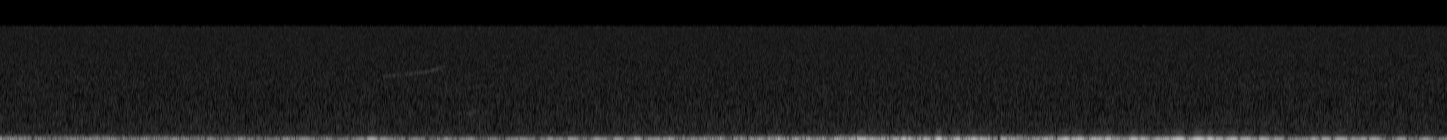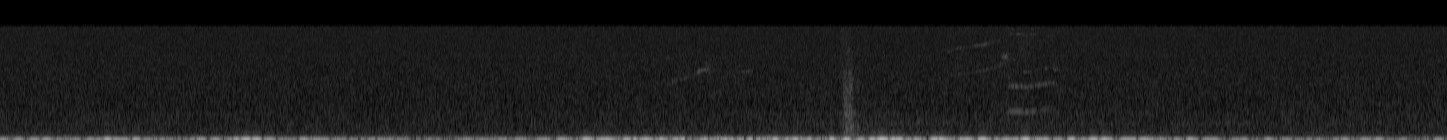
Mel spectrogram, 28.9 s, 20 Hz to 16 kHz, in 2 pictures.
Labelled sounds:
3.8	4.5	killer whale, Bigg's (transient), 1.9 to 2.7 kHz
21.2	21.4	killer whale, Bigg's (transient), 1.6 to 2.1 kHz
24.0	25.1	killer whale, Bigg's (transient), 0.80 to 5.2 kHz

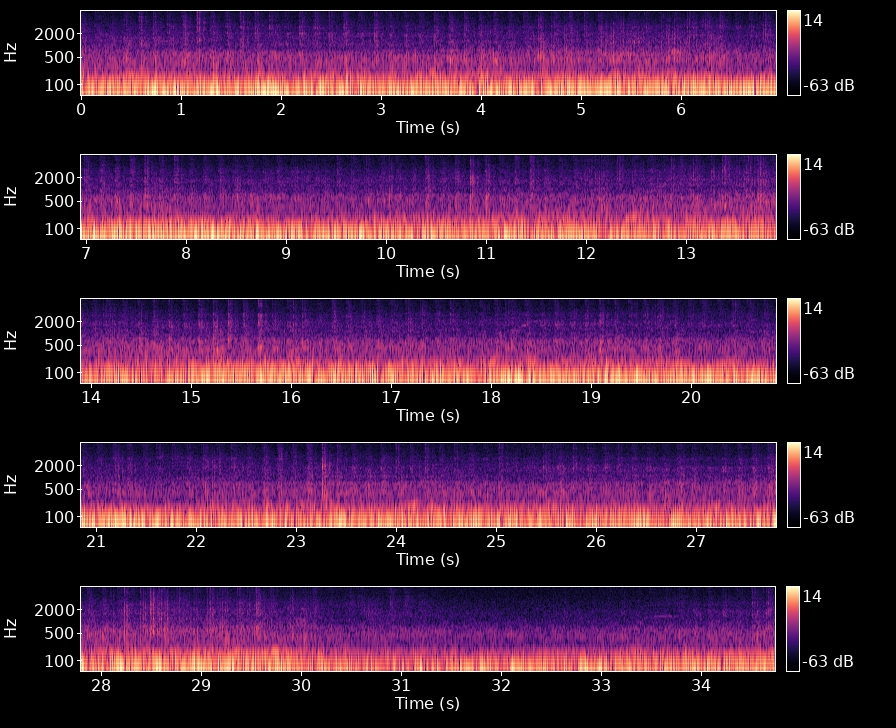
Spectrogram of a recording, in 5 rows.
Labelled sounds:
4.3	4.7	humpback whale, 1.4 to 1.6 kHz
19.5	19.8	humpback whale, 1.3 to 1.5 kHz
20.6	20.9	humpback whale, 1.1 to 1.2 kHz
33.5	33.8	humpback whale, 1.2 to 1.5 kHz

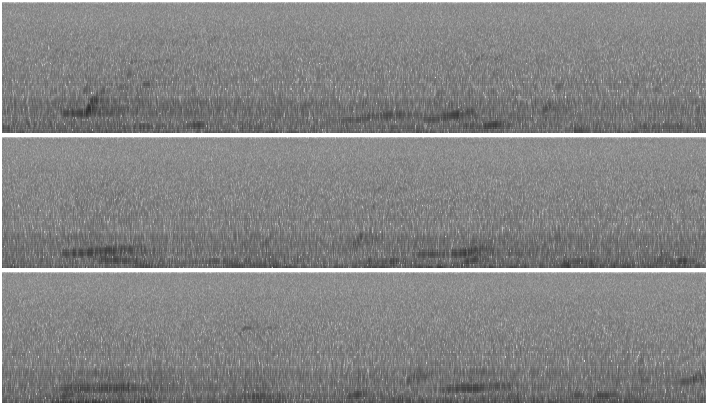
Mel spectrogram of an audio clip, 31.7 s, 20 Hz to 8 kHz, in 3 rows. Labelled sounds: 1.3	1.6	humpback whale, 0.80 to 1.1 kHz
24.7	24.9	humpback whale, 1.8 to 2.2 kHz

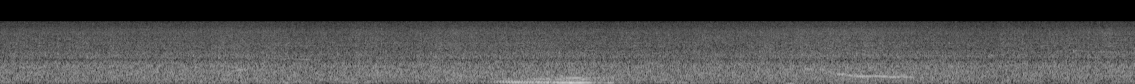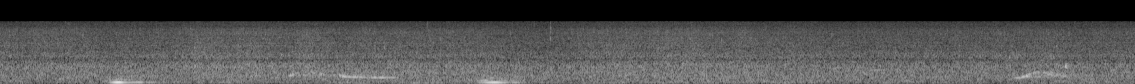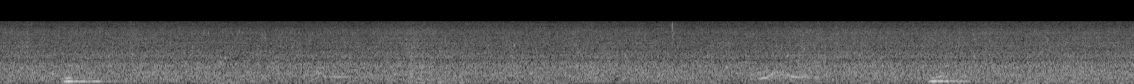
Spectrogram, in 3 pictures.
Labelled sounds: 2.8	3.1	humpback whale, 1.2 to 1.3 kHz

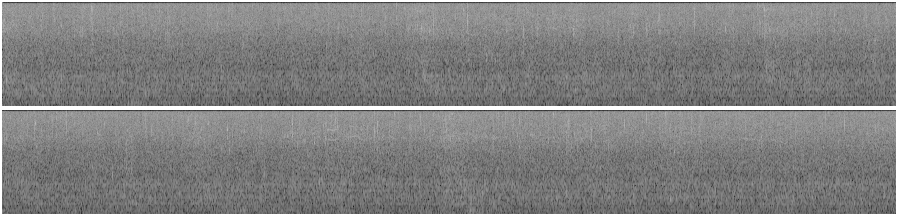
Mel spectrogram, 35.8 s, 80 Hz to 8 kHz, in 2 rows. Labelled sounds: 24.8	25.1	Pacific white-sided dolphin, 3.4 to 3.8 kHz
32.7	33.0	Pacific white-sided dolphin, 3.3 to 3.5 kHz

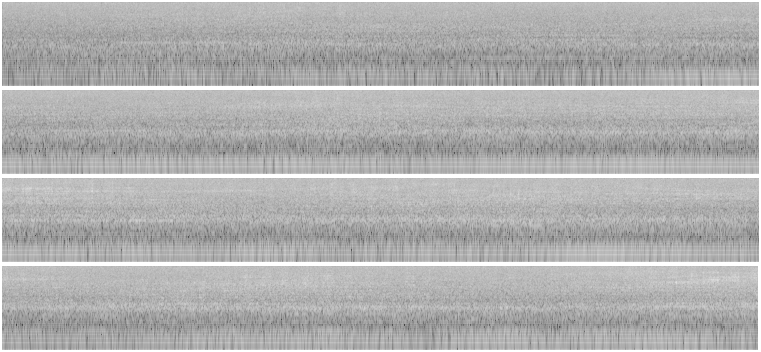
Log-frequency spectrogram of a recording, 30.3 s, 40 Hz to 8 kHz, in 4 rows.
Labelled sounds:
29.4	29.6	vessel noise, 2.8 to 3.0 kHz

